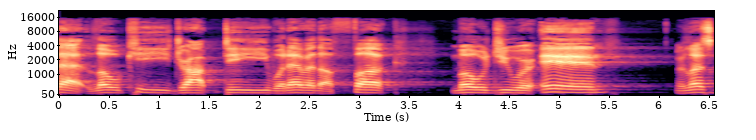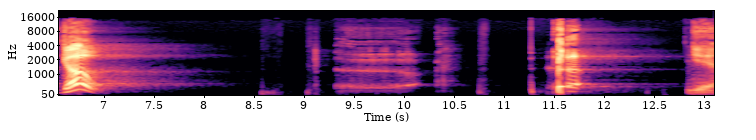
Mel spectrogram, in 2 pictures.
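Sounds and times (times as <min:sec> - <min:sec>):
speech: 0:00.0 - 0:05.6, 0:06.2 - 0:07.1, 0:12.8 - 0:13.0
long rasping belch: 0:09.3 - 0:10.6, 0:11.4 - 0:12.2
loud guttural burp: 0:09.3 - 0:10.6, 0:11.4 - 0:12.1.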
